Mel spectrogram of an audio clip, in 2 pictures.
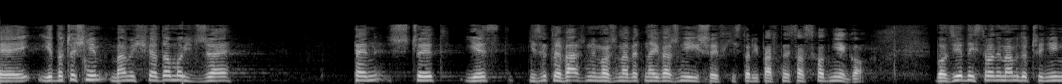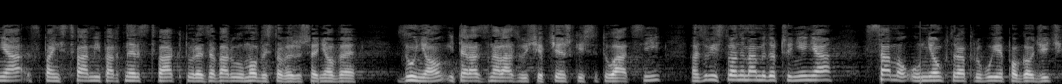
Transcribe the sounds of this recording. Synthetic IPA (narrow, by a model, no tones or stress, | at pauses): jɛd̪nɔt͡ʂɛɕɲɛmamɘɕfʲjad̪ɔmɔʑd͡ʑʐɛ | t̪ɛnʂt͡ʂɘt̪ | jɛst̪ɲɛzvɘklɛvaʐnɘmɔʐɛnavɛt̪najvaʐɲejʂɘfxʲist̪ɔɾjipaɾt̪nɛɾst̪fafsxɔd̪ɲeɡɔ | bɔzʲjɛd̪nɛjst̪ɾɔnɘmamɘd̪ɔt͡ʂɘɲeɲaspaj̃st̪famʲipaɾt̪nɛɾst̪fakt̪uɾɛzavaɾwɘumɔvɘst̪ɔvaʐɨʂɛɲɔvɛ | zuɲjɔ̃w̃ʔit̪ɛɾazːnalazwɘɕɛft͡ɕɛ̃w̃ʂkʲejsɘt̪uat̪sʲji | azd̪ɾuɡʲejst̪ɾɔnɘmamɘd̪ɔt͡ʂɘɲeɲasːamɔ̃w̃ʔuɲjɔ̃w̃kt̪uɾapɾubujɛpɔɡɔd͡ʑit͡ɕ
